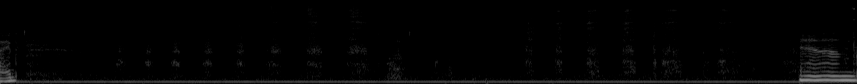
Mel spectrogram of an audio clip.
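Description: Graphite pencil drawing lines on sketchbook paper: a run of short, faint scratchy strokes, several a second, thicker in the first half and sparser later. A steady low hum runs underneath.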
